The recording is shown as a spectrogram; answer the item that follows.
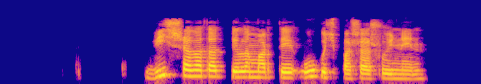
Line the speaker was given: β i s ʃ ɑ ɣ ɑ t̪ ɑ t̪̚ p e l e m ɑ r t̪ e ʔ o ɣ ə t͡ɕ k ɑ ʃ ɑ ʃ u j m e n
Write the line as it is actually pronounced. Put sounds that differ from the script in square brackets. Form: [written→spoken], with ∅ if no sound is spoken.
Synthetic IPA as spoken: β i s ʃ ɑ ɣ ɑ t̪ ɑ t̪̚ p e l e m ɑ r t̪ e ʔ [o→u] ɣ ə t͡ɕ [k→p] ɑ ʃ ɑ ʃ u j [m→n] e n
